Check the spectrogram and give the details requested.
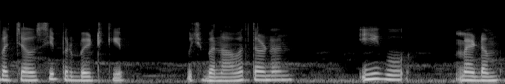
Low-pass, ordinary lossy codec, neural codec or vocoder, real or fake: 7.2 kHz; none; none; real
